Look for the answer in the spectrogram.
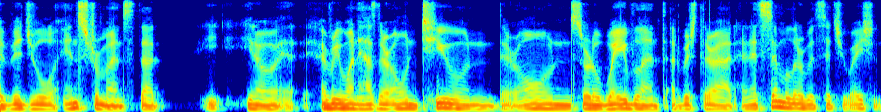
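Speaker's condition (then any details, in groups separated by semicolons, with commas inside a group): No condition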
